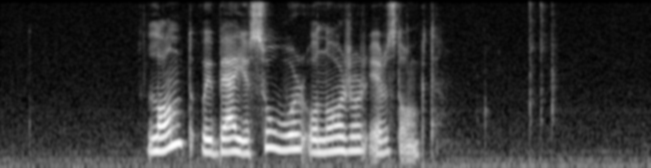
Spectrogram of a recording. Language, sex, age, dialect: Faroese, female, 36-60, Norðuroyggjar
